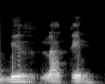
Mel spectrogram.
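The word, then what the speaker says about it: بِذْلَة: Jadi cara bacanya adalah bidlatin. Baknya diharokati kasro, kemudian zalnya titik satu, jadi zal bukan dal, zalnya itu sukun.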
